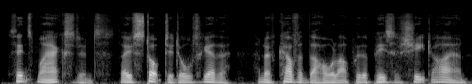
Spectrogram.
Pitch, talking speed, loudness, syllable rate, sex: 95 Hz, 255 wpm, -21 LUFS, 7.2 syllables/s, male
